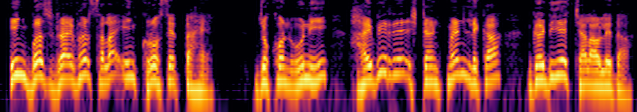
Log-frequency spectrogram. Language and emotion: Santali, angry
